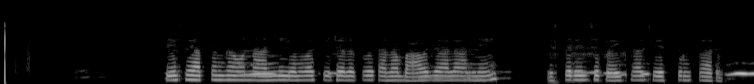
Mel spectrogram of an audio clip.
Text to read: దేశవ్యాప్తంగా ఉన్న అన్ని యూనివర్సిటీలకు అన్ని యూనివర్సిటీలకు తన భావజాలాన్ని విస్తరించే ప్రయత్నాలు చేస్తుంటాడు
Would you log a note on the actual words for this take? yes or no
yes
